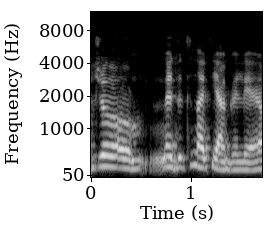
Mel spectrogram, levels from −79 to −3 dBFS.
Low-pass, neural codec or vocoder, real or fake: 7.2 kHz; codec, 16 kHz, 16 kbps, FunCodec, trained on Chinese and English, 50 frames a second; fake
